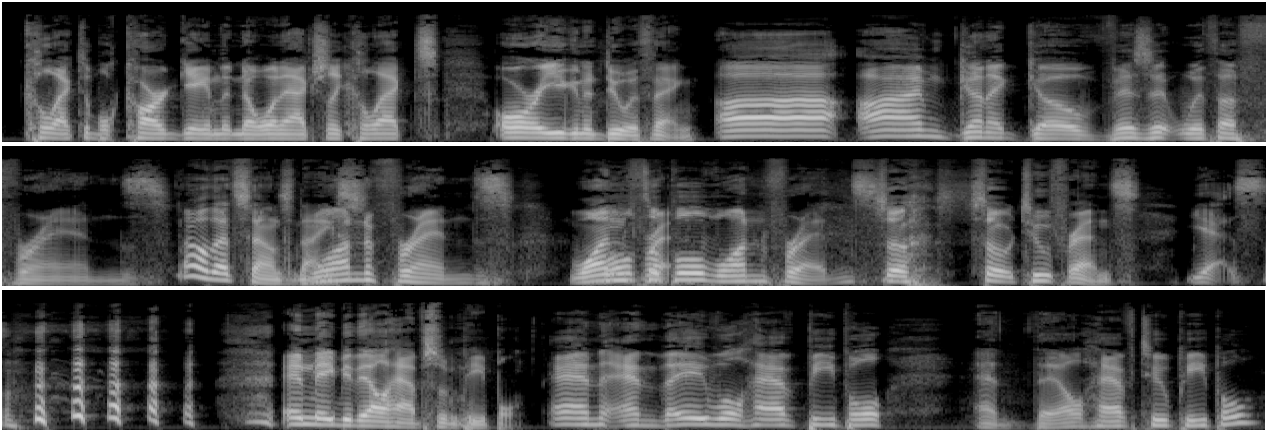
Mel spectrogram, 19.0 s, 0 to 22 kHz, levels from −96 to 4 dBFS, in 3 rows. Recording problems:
none

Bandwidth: 14.5 kHz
